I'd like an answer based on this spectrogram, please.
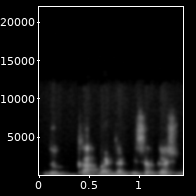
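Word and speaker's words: duḥkha: Dukkha, the pronunciation itself is dukkha. The word, the swarupa of the word itself is dukkha. We have to pronounce along with the visarga actually, dukkha.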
